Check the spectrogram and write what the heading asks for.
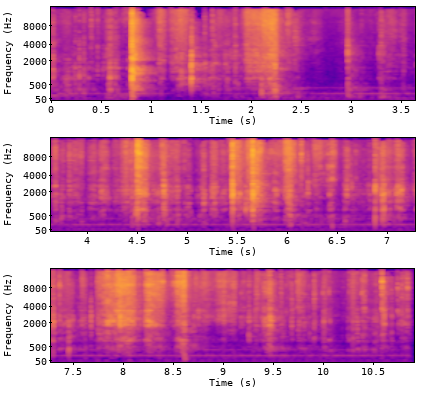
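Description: Hands tearing open a toy car blister pack: the cardboard backing card ripping and the clear plastic blister crinkling in irregular bursts, with a sharp snap about a second in.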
